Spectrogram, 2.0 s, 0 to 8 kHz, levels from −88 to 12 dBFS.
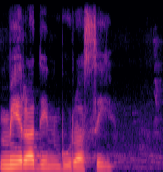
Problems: background sounds at intervals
